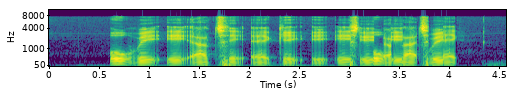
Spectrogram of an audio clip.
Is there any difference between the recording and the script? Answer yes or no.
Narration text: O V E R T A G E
yes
